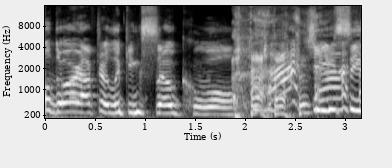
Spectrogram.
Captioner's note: sounds of banging on door; laugh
